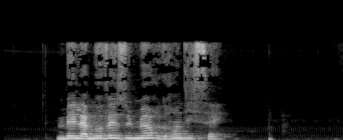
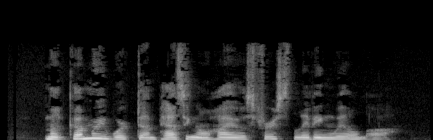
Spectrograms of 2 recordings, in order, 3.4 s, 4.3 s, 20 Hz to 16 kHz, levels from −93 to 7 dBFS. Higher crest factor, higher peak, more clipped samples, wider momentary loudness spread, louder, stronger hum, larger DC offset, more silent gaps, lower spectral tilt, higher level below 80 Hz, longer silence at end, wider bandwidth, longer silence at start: about the same, 20 dB vs 18 dB; about the same, -2 dBFS vs -4 dBFS; neither; about the same, 10 LU vs 12 LU; about the same, -20 LUFS vs -20 LUFS; neither; neither; neither; second, -2.5 dB/octave vs -7 dB/octave; first, -64 dBFS vs -72 dBFS; first, 0.7 s vs 0.45 s; about the same, 11.5 kHz vs 11 kHz; about the same, 0.55 s vs 0.45 s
